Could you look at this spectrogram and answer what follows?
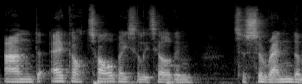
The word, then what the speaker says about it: Eckhart Tolle: And I saw this question of Eckhart Tolle. Am I pronouncing his name right? – Eckhart Tolle, yeah.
